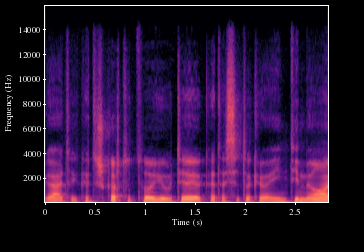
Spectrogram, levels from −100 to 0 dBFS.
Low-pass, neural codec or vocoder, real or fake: 14.4 kHz; autoencoder, 48 kHz, 32 numbers a frame, DAC-VAE, trained on Japanese speech; fake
